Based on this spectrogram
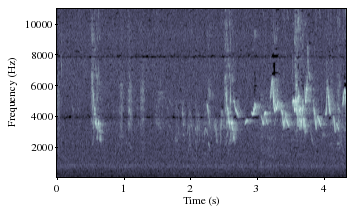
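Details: A Painted Bunting calling for a mate gives a lone high note, then a quick, jumbled run of sweet, high-pitched warbled notes over faint background hiss.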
